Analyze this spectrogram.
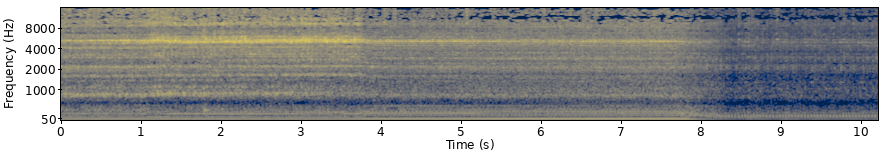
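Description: Small diesel engine of a ZH20D mini excavator running as the machine travels on its rubber tracks to show its two-speed travel. The engine note steps up and grows louder about four seconds in, then drops sharply near eight seconds and runs on more quietly.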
